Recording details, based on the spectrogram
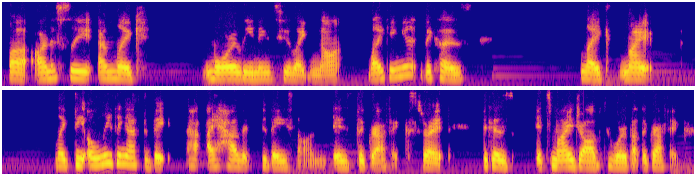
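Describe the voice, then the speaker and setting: A woman's voice: on the low side, normal speed, dry recording, faint music behind. A woman chatting casually as a panel guest, hesitant and leaning on filler words, over a lo-fi voice chat.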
